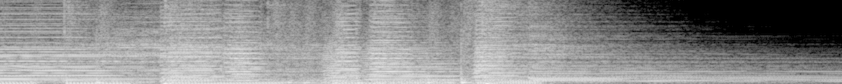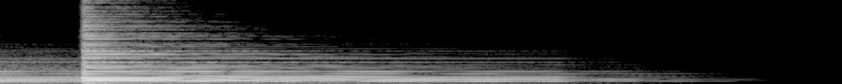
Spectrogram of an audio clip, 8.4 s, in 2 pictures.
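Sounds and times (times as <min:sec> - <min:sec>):
big band action music: 0:00.0 - 0:03.8.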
